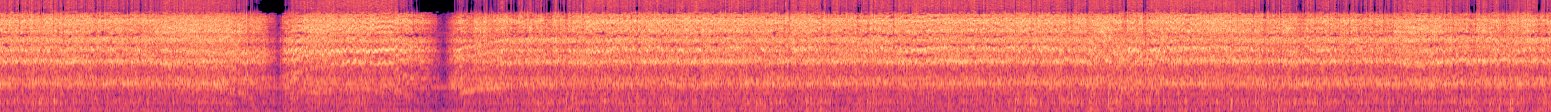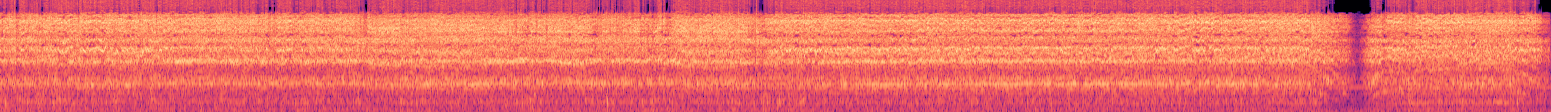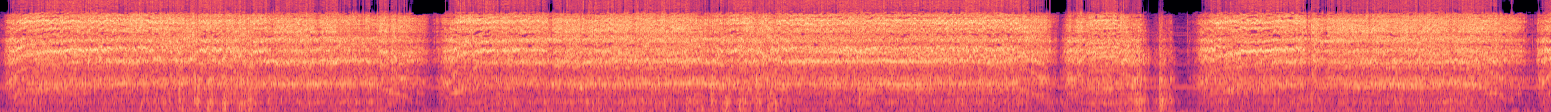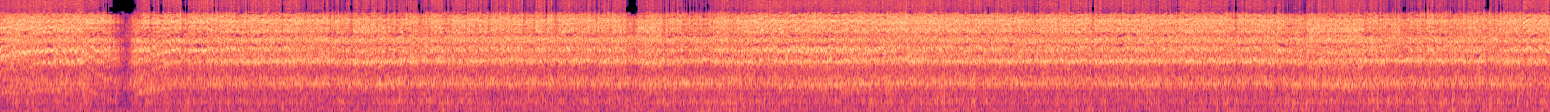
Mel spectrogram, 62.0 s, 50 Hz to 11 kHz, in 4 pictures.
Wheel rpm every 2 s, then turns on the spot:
230, 140, 150, 230, 230, 230, 230, 230, 220, 230, 220, 220, 210, 210, 150, 150, 220, 170, 210, 210, 180, 110, 200, 130, 200, 230, 230, 220, 230, 230, 230.
none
